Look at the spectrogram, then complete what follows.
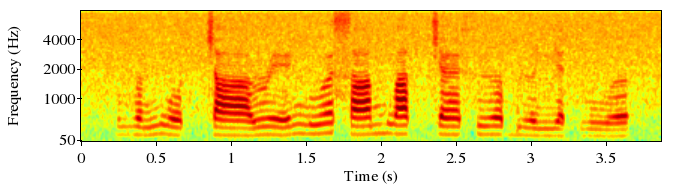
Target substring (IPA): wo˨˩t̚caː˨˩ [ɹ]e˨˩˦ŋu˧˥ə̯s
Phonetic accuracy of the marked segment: correct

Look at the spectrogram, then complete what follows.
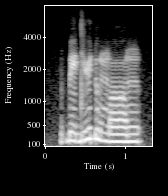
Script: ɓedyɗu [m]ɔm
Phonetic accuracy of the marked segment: correct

